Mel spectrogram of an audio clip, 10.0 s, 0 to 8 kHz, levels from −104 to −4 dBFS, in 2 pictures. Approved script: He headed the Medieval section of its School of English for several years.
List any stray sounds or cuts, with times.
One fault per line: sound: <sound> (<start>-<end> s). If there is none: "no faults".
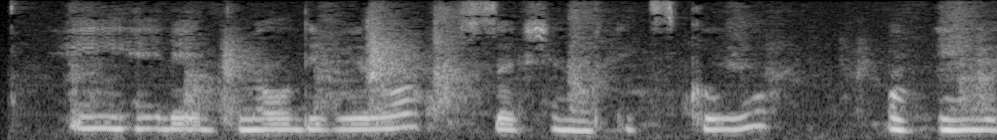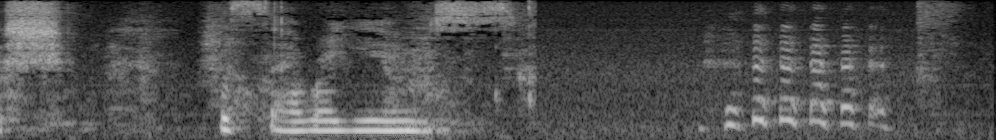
sound: laugh (8.5-9.5 s)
